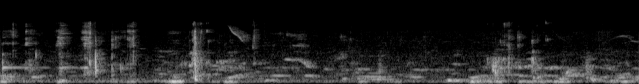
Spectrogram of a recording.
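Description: Wet ground spice paste being scraped by hand off a flat grinding stone and gathered into a steel bowl: soft wet squishing, with a run of sharp clicks in the first two seconds.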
